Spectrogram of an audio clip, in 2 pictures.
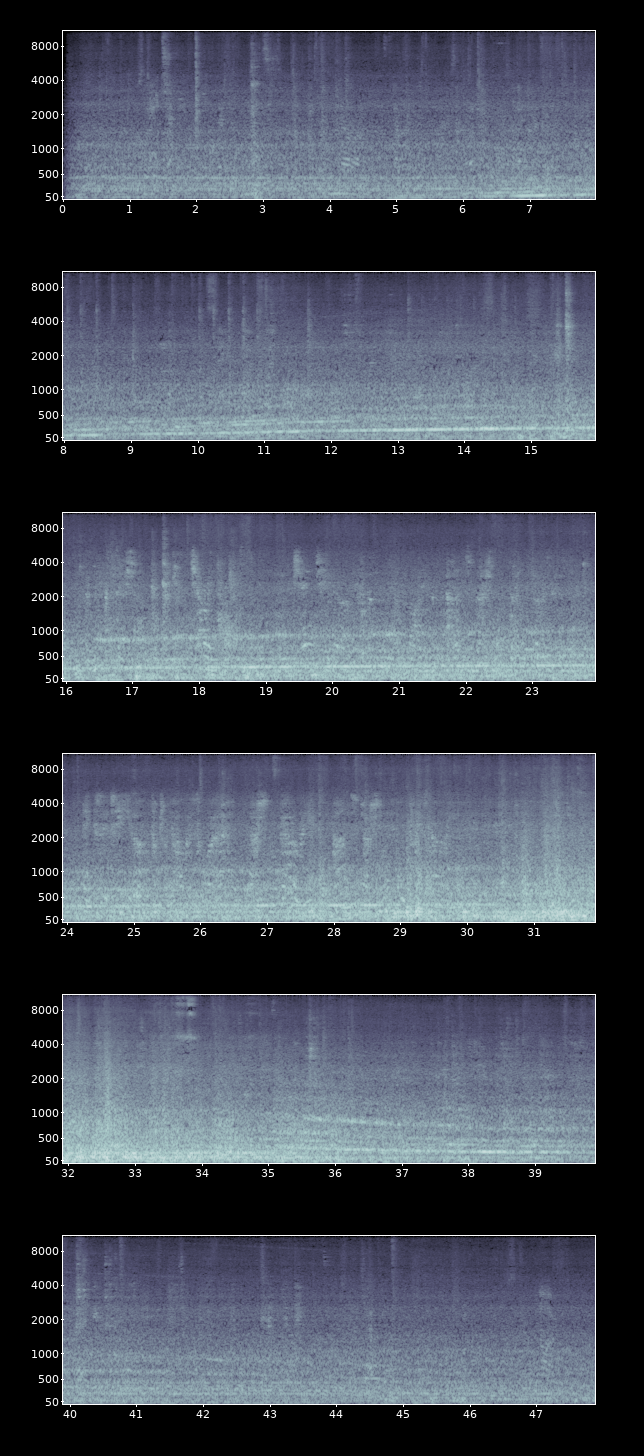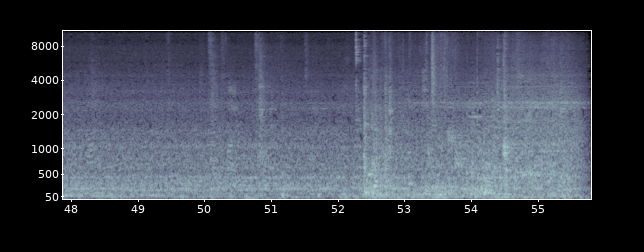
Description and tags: Bakerloo Line Train - On Train
On the Bakerloo line from Piccadilly Circus to Charing Cross.
A credit for using this sound would be appreciated but you don't have to.
If you'd like to support me please click below.
Buy Me A Coffee
Station, Trains, Transport, Underground, Travel, Commute, Ambience, Bakerloo, Locomotive, Tube, Doors, Metro, Charing-Cross, Announcement, Subway, Train, London, Platform, Public, Piccadilly-Circus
